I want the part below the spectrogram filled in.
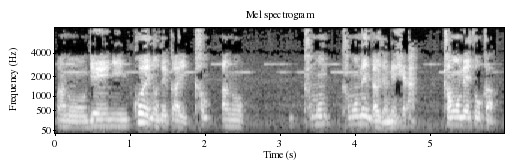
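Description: A man hosting a casual comedy radio talk, telling stories in an animated way, acting out the people he quotes and laughing often. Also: medium pitch, normal speed, highs cut off, a little hiss or hum. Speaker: radio show host.

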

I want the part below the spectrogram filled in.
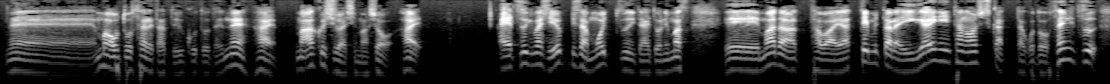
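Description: A man hosting a radio show, reading listener letters aloud in a casual chat with quick comebacks. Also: mid-range voice, no echo, lo-fi sound. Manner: lively, chatty, quick asides and comebacks between letter lines. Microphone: studio microphone.

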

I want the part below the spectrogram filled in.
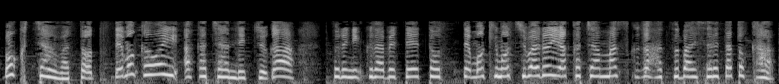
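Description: A woman putting on a high, lisping baby-talk voice. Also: a little fast, lo-fi sound, soft background music. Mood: cutesy. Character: cutesy baby-talking baby boy, playful.

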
